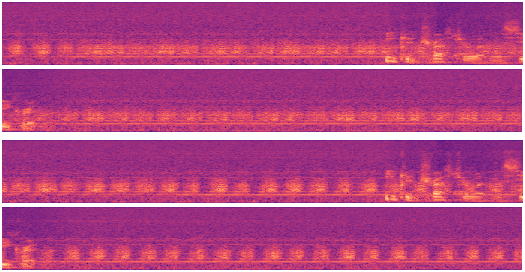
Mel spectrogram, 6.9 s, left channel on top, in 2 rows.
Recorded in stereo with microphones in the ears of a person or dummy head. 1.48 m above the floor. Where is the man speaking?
15° right (ahead or behind), 2.5 m.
